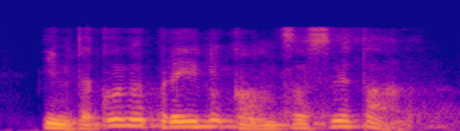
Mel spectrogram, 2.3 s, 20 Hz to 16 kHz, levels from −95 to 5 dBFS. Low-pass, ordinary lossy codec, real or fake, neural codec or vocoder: 7.2 kHz; AAC, 48 kbps; fake; codec, 16 kHz, 2 kbps, FreqCodec, smaller model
